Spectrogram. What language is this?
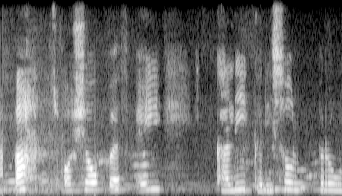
Icelandic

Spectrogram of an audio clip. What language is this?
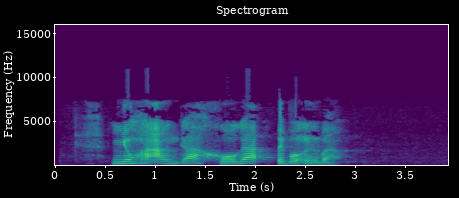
Guarani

